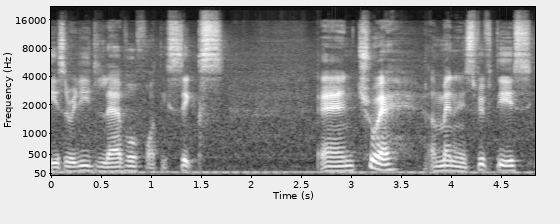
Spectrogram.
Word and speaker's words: Choi: It's Che and not Choi. Even though it's spelled as CHOI. Chue. Chue. Okay, it's pronounced as Chue.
